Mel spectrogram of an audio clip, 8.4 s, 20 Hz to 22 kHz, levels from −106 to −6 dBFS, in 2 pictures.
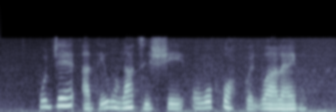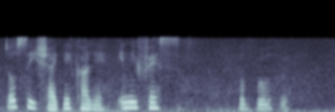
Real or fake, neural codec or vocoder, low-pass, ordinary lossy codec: fake; codec, 16 kHz, 1 kbps, X-Codec, HuBERT features, trained on LibriSpeech; 5.4 kHz; none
